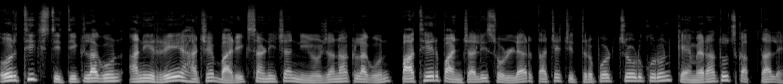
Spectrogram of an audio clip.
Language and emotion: Goan Konkani, neutral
